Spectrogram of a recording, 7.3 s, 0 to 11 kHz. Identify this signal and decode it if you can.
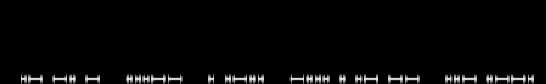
Morse code, heard as a keyed tone, about 22 wpm, 700 Hz. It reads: ANT 3 EL BEAM UP
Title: Practice QSO - Exchange 2 - Info - 22wpm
